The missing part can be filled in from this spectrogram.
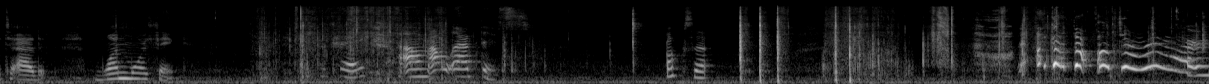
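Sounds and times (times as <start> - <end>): paper rustling: 2.4 - 5.6, 7.8 - 12.0.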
